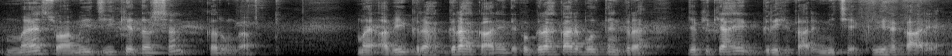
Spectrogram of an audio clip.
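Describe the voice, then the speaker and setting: A man's voice: medium pitch, vocal fry. Male teacher, plain mid-range voice, methodical correction drills, light room noise. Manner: repeats each example twice, wrong form then correct, with frequent "ठीक है ना" checks. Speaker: Hindi grammar teacher. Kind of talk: classroom-style lesson reading out corrections.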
